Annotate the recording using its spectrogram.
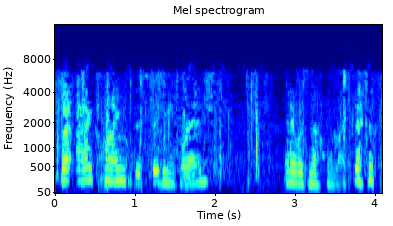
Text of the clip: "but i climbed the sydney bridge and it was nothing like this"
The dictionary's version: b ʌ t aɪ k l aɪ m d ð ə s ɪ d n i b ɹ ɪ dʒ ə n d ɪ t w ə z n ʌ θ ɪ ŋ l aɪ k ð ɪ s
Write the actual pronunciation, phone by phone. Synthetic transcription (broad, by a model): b ʌ t aɪ k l aɪ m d ð ə s ɪ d i b ɹ ɪ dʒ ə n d ɪ t w ə z n ʌ θ ɪ ŋ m aɪ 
